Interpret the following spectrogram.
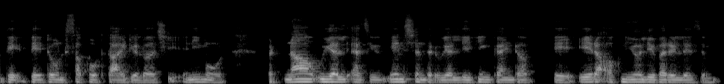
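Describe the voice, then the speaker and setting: A man's voice: lowish voice, darkish tone, breathy edge. A man asking an interview question, earnest and searching, restarting his phrasing as he goes.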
